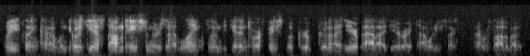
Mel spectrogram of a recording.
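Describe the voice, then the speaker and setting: A man co-hosting a business webinar over a phone line, breaking in quickly with questions and jokes. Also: extremely low pitch, flat delivery, breathy edge, dry recording. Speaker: webinar co-host. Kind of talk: casual business webinar talk.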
